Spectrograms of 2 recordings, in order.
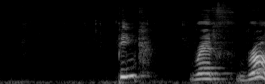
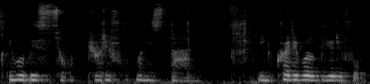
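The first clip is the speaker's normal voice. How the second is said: soft, much quieter dreamy whisper; whispered admiration; 3 semitones lower, 6 dB quieter, faster than usual. Real, not acted. Admiring her stitching, whispering quietly. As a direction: hush it like a secret delight.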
